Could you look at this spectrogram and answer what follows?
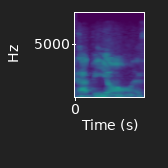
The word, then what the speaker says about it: Papillon: And the book is called The Hungarian Papillon, or Hungarian Papillon, if you want to pronounce it correctly in French.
